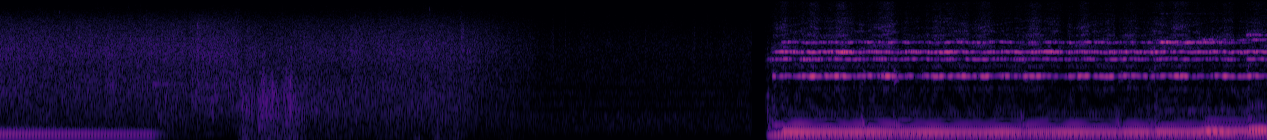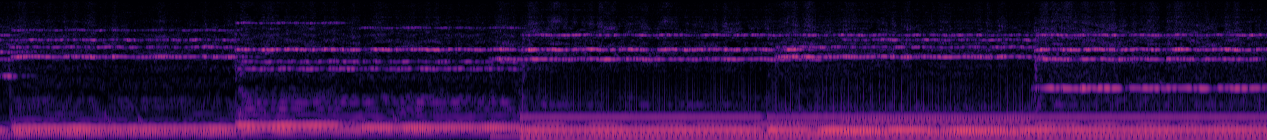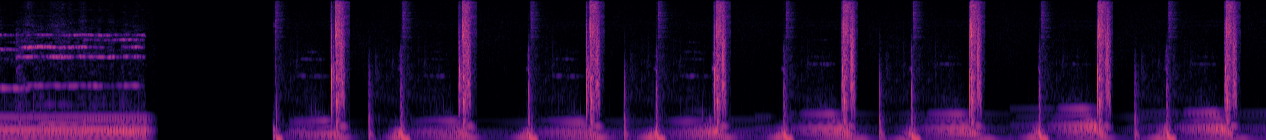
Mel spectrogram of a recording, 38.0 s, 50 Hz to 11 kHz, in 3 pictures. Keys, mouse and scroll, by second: 0.1 alt+click, 1.4 double click, 4.5 alt+click, 6.5 double click, 9.2 alt+click, 13.0 alt+click, 18.4 alt+click, 22.8 typing, 24.2 alt+click, 25.8 ctrl+alt+click, 27.3 ctrl+click, 32.6 ctrl+click, 34.6 shift+click, 35.9 shift+click.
